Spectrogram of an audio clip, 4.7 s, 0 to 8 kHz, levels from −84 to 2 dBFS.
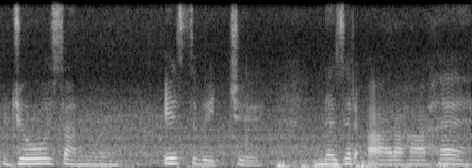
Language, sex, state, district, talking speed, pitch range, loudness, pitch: Punjabi, female, Punjab, Kapurthala, 100 wpm, 170-220 Hz, -16 LUFS, 195 Hz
